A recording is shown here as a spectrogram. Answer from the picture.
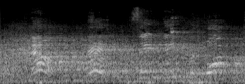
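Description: A few short bursts of voices echoing in a large gym hall, with a couple of low thuds on the wooden floor.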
